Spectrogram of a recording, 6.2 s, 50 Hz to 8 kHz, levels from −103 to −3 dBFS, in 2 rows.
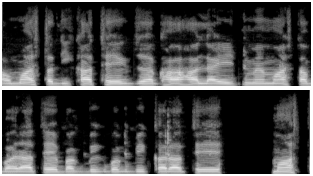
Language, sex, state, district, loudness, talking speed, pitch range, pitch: Chhattisgarhi, male, Chhattisgarh, Jashpur, -16 LUFS, 175 wpm, 160-170 Hz, 165 Hz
